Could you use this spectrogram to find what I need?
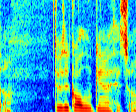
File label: "golwg", Welsh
